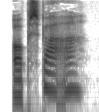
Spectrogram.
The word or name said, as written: opspare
